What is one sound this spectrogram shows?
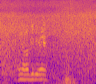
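A man calls out loudly outdoors.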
